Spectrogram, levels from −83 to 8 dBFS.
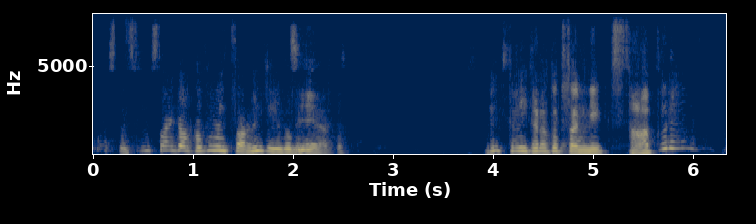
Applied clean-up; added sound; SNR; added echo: neural mask model DeepFilterNet 3.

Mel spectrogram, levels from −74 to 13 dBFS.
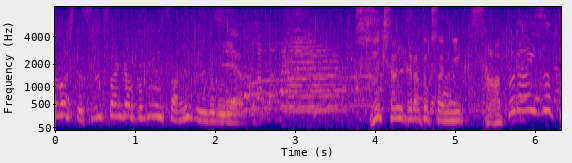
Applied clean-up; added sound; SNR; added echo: none; Stream; 10 dB; none.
